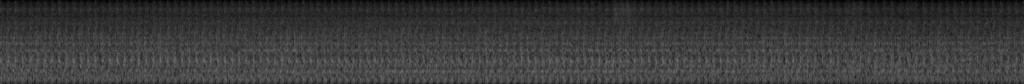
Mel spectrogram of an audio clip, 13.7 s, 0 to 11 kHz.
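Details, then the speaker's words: 2011 Kawasaki Ninja 250 twin, started with a jump pack, idling only on choke and dying with choke off; a fast uneven pulse about three a second that stumbles; rough idle from dirty carburetors that need cleaning. "after hearing the bike run on choke we can assess that the carburetors need to be cleaned to get to them we're going to have to remove the tank and the fairings"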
